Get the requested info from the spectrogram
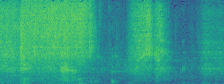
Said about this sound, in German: Ich spüle die nochmal aus, die Tasse.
